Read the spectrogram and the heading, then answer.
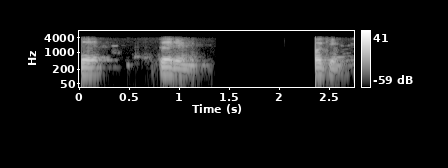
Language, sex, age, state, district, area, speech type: Tamil, male, 60+, Tamil Nadu, Madurai, rural, conversation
